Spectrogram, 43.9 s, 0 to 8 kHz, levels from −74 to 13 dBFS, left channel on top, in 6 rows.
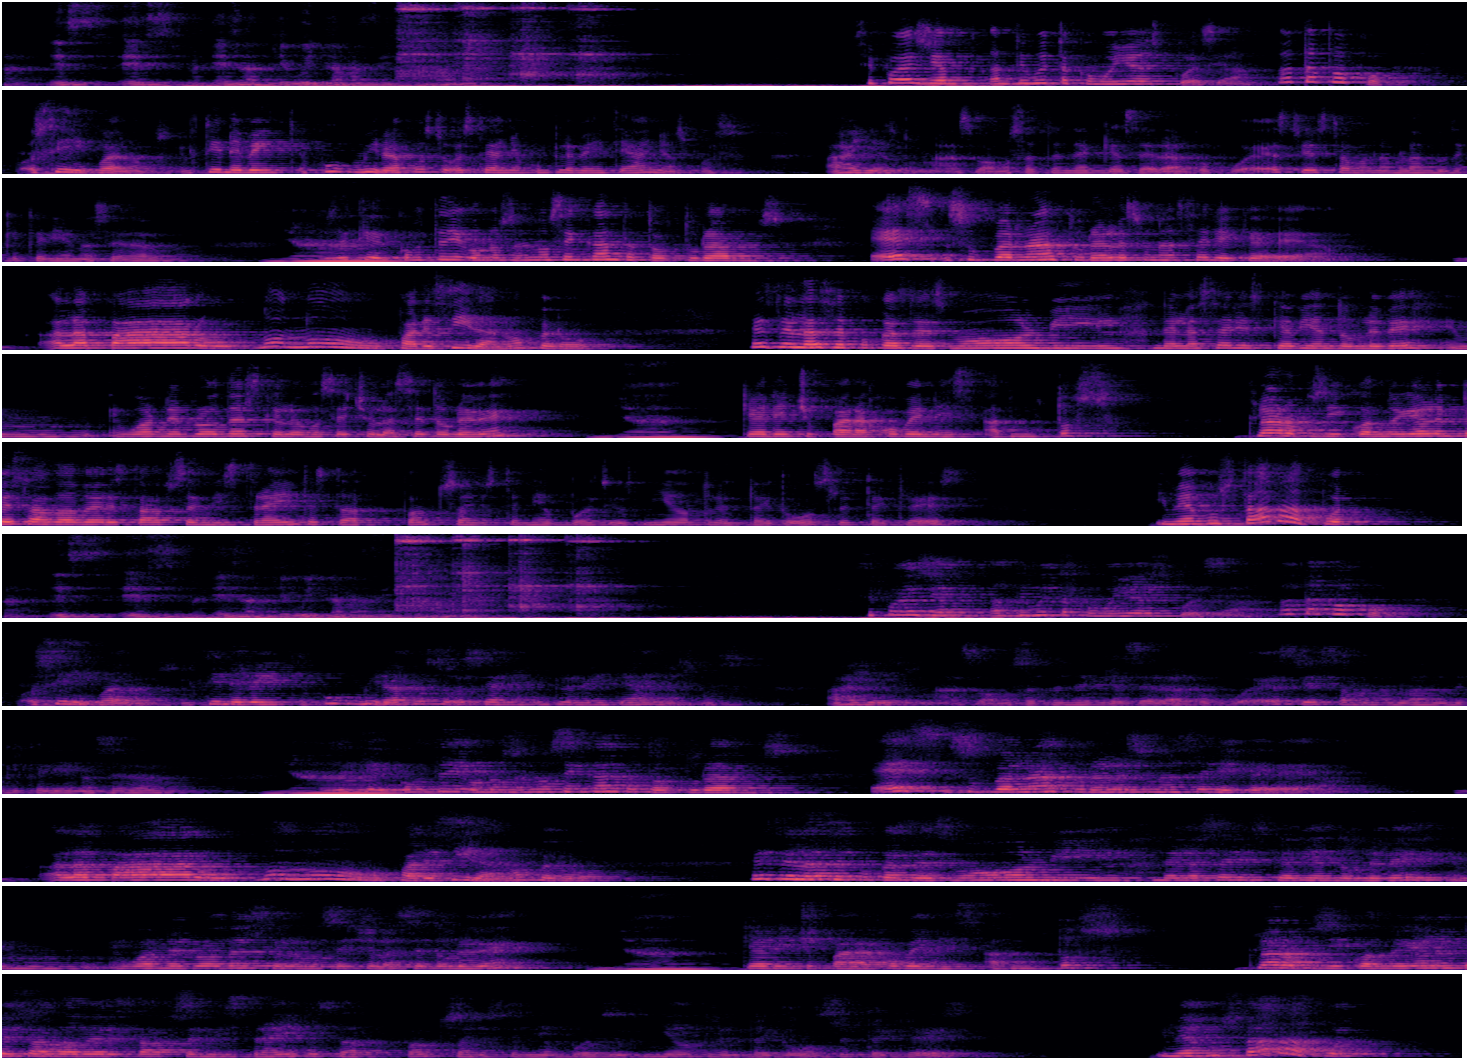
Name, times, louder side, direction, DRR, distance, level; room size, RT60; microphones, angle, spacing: voice 1, 0.0-2.4 7.4-7.6 15.9-16.7 32.2-32.9 35.5-35.8 42.4-42.7, left 2 dB, 20° left, -1 dB, 1.4 m, -36 dB
sound 1, 0.7-5.0, right 1 dB, 60° right, 3.1 m, -36 dB
voice 2, 4.4-6.9 7.4-11.0 11.4-15.5 16.2-18.5 19.0-21.3 21.9-24.9 25.7-31.8 33.0-34.9 35.5-41.4 42.4-43.3, left 2 dB, 55° left, 4 dB, 0.6 m, -30 dB
9.1 x 5.4 x 5.6 m, 0.88 s
head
